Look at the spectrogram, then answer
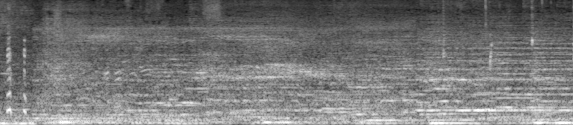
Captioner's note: guests chattering; dramatic music; laughs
